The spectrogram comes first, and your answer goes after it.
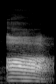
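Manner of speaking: "आ" held long and loud from the throat; teacher showing long "आ" for the class; long vowel demo. Shown as a demonstration. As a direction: stretch out a strong "आ". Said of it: "और बड़ा कैसे बोलेंगे?".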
